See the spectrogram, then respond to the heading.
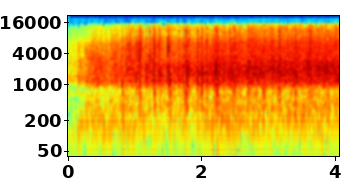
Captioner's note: applause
